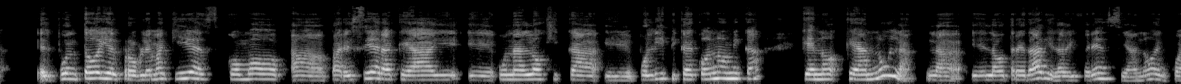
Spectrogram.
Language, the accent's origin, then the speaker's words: Spanish; Mexico; Bueno, yo soy mexicana, vivo en la frontera entre México y Estados Unidos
